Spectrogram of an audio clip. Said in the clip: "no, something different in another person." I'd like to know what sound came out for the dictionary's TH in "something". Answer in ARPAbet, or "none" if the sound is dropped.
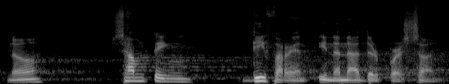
T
